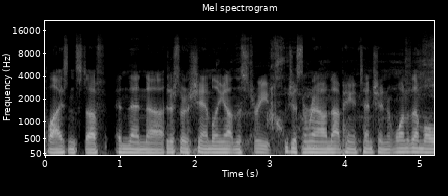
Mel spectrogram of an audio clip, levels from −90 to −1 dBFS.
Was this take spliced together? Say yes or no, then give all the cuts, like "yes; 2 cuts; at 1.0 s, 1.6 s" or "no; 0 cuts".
yes; 2 cuts; at 1.6 s, 3.4 s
